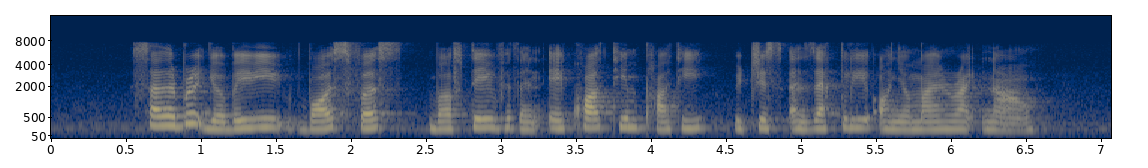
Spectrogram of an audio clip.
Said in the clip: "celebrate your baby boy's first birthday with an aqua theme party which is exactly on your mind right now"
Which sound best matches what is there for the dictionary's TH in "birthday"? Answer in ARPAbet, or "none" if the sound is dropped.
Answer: F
